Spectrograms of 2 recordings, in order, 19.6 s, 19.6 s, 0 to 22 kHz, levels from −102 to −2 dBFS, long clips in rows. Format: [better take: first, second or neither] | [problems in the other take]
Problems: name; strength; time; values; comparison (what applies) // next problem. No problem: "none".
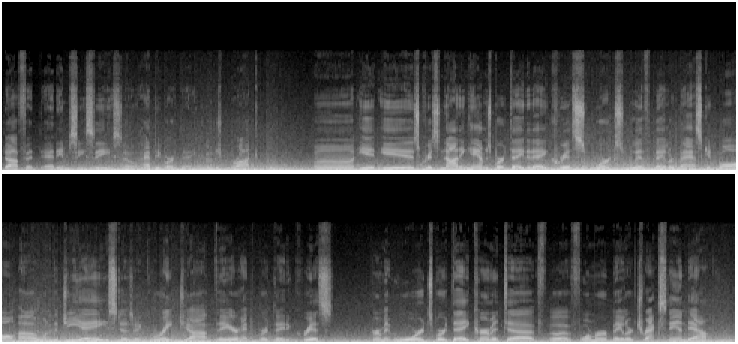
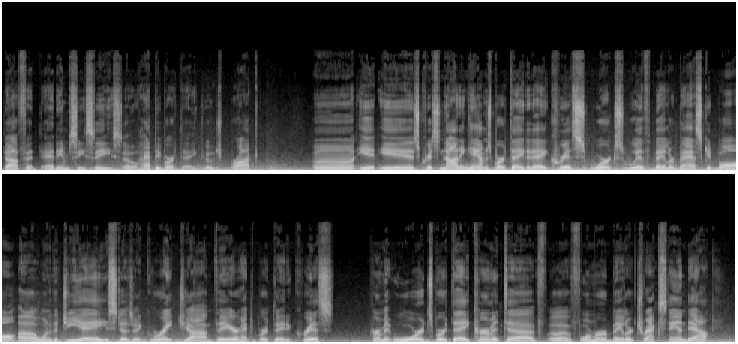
second | wind noise on the microphone; heavy; 7 dB below the speech; occasional gusts in the second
